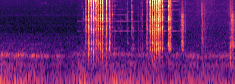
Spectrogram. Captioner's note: clock clattering; clock ticking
